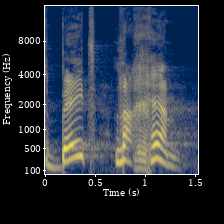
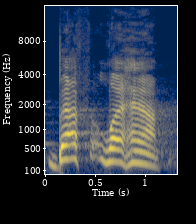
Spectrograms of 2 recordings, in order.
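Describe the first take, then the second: First: It has a Hebrew pronunciation with a throaty sound. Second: It has the usual English pronunciation.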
